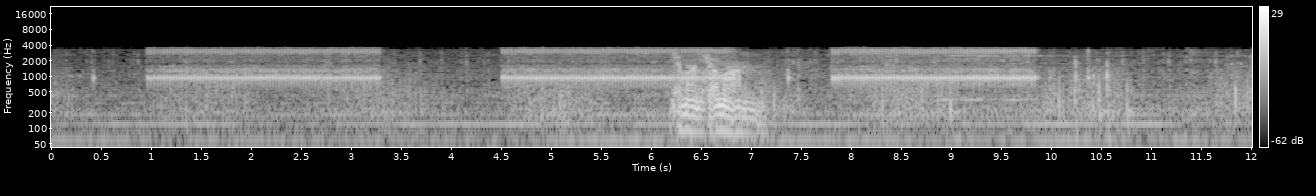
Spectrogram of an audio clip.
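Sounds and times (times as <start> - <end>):
telephone line ringing in the earpiece: 0.9 - 3.4, 4.5 - 6.9, 7.8 - 10.8
speech: 6.7 - 7.2.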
